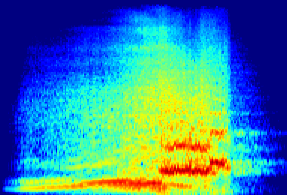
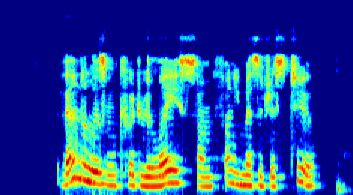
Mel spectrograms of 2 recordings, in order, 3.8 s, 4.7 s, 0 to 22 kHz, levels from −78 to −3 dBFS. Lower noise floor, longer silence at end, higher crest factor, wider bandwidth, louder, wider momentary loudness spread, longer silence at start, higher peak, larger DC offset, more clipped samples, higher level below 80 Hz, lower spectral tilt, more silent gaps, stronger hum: second, -45 dBFS vs -77 dBFS; first, 0.6 s vs 0.15 s; about the same, 12 dB vs 16 dB; first, 18.5 kHz vs 10.5 kHz; first, -10 LUFS vs -13 LUFS; first, 20 LU vs 11 LU; second, 0.3 s vs 0.8 s; about the same, 0 dBFS vs 0 dBFS; neither; neither; first, -40 dBFS vs -60 dBFS; first, -4.5 dB/octave vs -3 dB/octave; neither; neither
